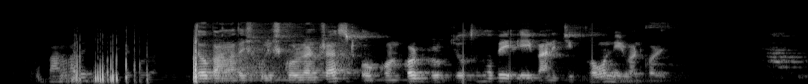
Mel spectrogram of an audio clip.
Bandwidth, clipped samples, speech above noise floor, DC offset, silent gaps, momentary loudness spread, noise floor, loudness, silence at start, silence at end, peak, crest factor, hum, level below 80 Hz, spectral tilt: 7.8 kHz; under 0.1%; 53 dB; under 0.1%; none; 16 LU; -79 dBFS; -24 LUFS; 0.5 s; 0.1 s; -2 dBFS; 24 dB; none; -62 dBFS; -3.5 dB/octave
